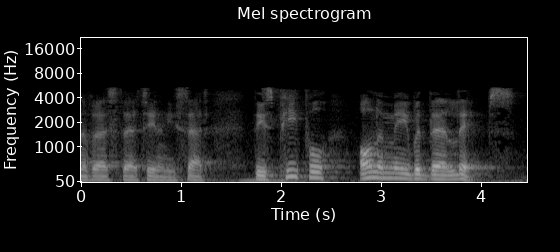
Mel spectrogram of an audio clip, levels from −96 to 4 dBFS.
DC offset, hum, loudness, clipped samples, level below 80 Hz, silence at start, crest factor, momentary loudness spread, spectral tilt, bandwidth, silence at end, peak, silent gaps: under 0.1%; none; -42 LUFS; under 0.1%; -64 dBFS; 0 s; 18 dB; 10 LU; -6.5 dB/octave; 5.4 kHz; 0.05 s; -24 dBFS; none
